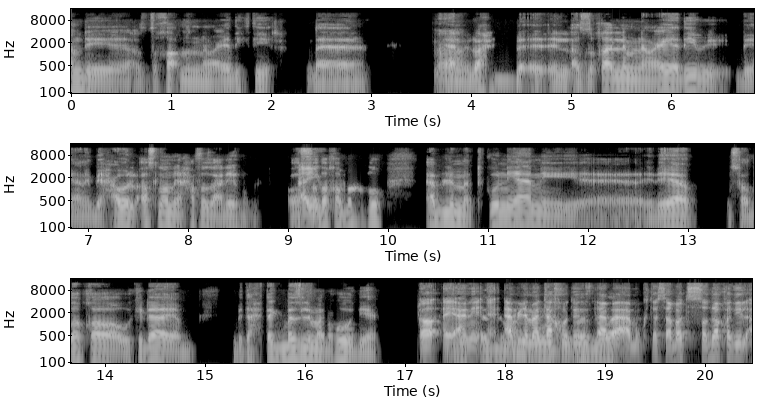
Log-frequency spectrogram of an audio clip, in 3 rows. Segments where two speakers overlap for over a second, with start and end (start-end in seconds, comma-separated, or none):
17.1-19.3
